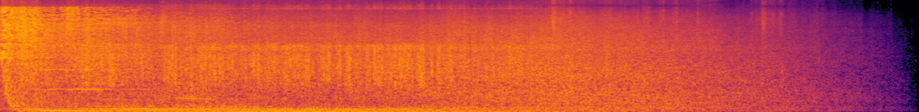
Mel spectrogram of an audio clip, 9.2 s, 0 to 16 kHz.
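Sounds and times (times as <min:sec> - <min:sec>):
electronic pulse: 0:00.0 - 0:06.1.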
